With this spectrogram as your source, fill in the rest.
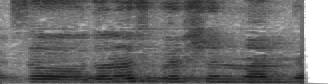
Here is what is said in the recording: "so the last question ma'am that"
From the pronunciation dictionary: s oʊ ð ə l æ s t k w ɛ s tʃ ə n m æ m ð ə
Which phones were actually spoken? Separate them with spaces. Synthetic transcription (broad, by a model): s oʊ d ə n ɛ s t k w ɛ s tʃ ə n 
